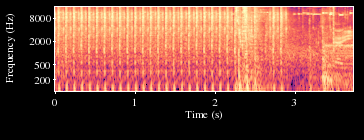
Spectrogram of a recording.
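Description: Rapid automatic gunfire in the Warzone game from Black Ops 6, a loud, even stream of close shots for about three seconds before cutting off into a clattering tail.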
